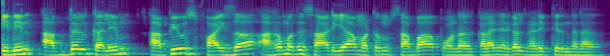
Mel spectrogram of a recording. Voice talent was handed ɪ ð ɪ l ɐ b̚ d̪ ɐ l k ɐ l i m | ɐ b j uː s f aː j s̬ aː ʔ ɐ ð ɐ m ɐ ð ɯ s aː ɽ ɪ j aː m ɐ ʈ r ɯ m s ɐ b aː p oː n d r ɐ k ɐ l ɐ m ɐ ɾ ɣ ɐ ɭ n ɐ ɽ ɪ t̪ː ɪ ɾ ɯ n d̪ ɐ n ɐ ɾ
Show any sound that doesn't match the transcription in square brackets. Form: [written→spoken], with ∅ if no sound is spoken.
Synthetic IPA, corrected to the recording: ɪ ð ɪ l ɐ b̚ d̪ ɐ l k ɐ l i m | ɐ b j uː s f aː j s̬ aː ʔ ɐ [ð→ɣ] ɐ m ɐ ð ɯ s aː ɽ ɪ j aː m ɐ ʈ r ɯ m s ɐ b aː p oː n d r ɐ k ɐ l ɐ [m→ɲ] ɐ ɾ ɣ ɐ ɭ n ɐ ɽ ɪ t̪ː ɪ ɾ ɯ n d̪ ɐ n ɐ ɾ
